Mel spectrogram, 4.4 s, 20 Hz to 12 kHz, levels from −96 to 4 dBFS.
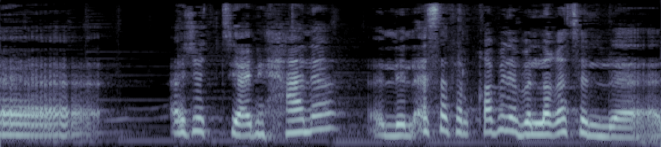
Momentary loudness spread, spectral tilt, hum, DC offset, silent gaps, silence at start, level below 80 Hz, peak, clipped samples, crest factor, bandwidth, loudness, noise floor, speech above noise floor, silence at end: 12 LU; -4 dB/octave; none; under 0.1%; none; 0 s; -80 dBFS; -12 dBFS; under 0.1%; 16 dB; 11.5 kHz; -29 LUFS; -53 dBFS; 25 dB; 0 s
